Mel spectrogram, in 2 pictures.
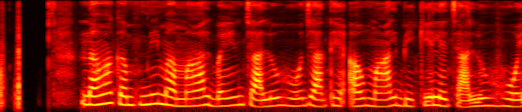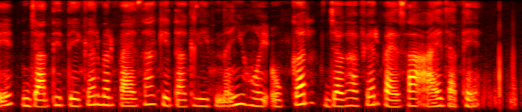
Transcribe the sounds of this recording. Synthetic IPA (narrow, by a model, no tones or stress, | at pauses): nəʋakə̃mpənimamaːlbəɪnt͡ʃaːluɦod͡ʒaːt̪eʔɔːumaːlbiːkelet͡ʃaːluɦoːed͡ʒaːt̪et̪eːkəɾbəɾpɛːsaket̪ɐkliːfnə̰ɦĩɦoːeʔoːkəɾd͡ʒəɡʱapʰɪɾpɛːsaʔa̰ːed͡ʒa̰ːt̪eː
